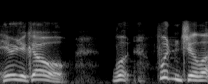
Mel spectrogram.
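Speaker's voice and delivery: clumsy put-on Irish accent. Imitating the irish offering alcohol-free beer: attempted irish accent. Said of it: "I can't do an Irish accent right now".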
